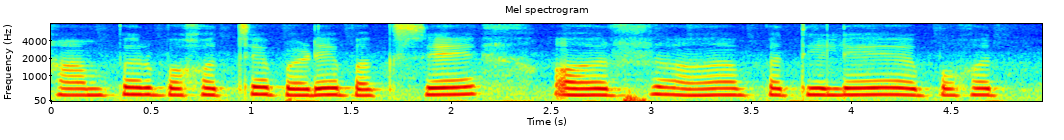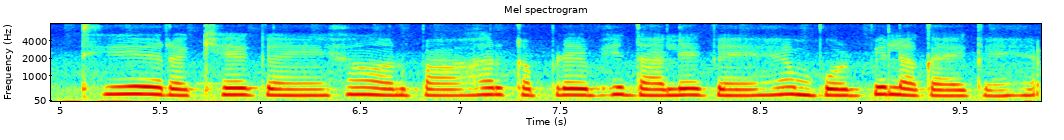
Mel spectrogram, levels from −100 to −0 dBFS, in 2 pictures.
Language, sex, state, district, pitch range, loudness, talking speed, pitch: Hindi, female, Bihar, Supaul, 240-265 Hz, -13 LUFS, 150 wpm, 250 Hz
